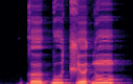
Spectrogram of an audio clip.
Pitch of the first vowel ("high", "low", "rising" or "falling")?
low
